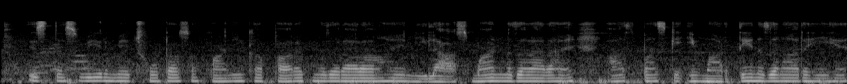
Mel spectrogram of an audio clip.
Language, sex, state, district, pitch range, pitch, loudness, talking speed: Hindi, male, Maharashtra, Nagpur, 145-155 Hz, 150 Hz, -29 LUFS, 175 wpm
